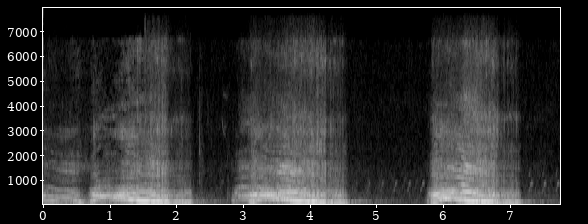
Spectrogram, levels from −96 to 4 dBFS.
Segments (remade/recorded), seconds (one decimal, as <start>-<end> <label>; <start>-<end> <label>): 0.0-1.8 recorded; 1.8-2.5 remade; 2.5-4.2 recorded; 4.2-6.0 remade; 6.0-7.8 recorded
